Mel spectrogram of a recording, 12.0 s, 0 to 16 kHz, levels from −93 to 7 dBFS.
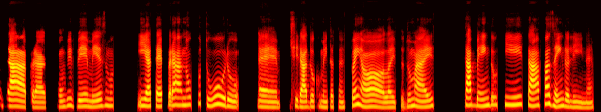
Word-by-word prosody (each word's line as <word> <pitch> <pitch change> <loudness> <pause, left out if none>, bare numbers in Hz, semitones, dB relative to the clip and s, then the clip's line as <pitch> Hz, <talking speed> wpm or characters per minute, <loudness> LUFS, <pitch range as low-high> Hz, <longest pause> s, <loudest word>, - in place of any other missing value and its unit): estudar, 205 -4 +6
para 170 -2 0 0.3
conviver 195 +1 -3
mesmo 210 +4 -3 0.5
e 225 -1 0
até 210 -1 +3
para 240 0 +3
no 240 +1 -3
futuro, 235 -7 -1 0.4
eh, 175 -2 0 0.3
tirar 195 -4 +2
a - - +1
documentação 180 -1 -7
espanhola 185 -6 +2
e 170 - -5
tudo 195 +1 -8
mais, 195 -1 +1 0.6
sabendo 235 +1 +2
o - - -5
que 250 0 0
está 225 -1 +4
fazendo 220 -7 +2
ali, 175 -3 -3
né. 155 +2 -7
200 Hz, 120 wpm, -23 LUFS, 180-230 Hz, 0.6 s, estudar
